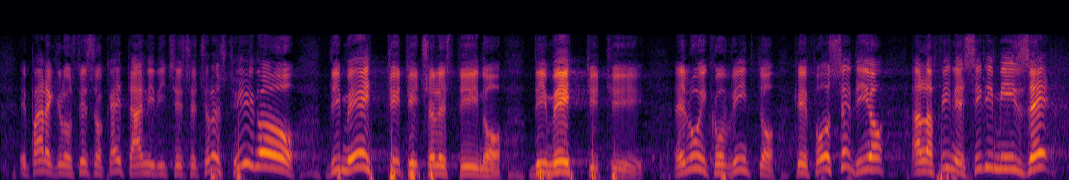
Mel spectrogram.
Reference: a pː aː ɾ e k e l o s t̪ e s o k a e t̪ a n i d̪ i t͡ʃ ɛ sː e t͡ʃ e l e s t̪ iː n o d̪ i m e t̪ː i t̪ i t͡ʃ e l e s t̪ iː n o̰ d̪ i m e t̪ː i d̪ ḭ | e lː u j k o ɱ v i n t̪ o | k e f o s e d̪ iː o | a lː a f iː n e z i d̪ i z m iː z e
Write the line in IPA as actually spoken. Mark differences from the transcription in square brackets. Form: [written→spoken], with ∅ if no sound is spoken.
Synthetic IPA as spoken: [a→e] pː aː ɾ e k e l o s t̪ e [s→sː] o k a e t̪ a n i d̪ i t͡ʃ [ɛ→e] sː e t͡ʃ e l e s t̪ iː n o d̪ i m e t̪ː i t̪ i t͡ʃ e l e s t̪ iː n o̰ d̪ i m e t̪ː i [d̪→t̪] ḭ | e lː u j k o ɱ v i n t̪ o | k e f o [s→sː] e d̪ iː o | a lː a f iː n e [z→s] i d̪ i [z→∅] m iː z e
